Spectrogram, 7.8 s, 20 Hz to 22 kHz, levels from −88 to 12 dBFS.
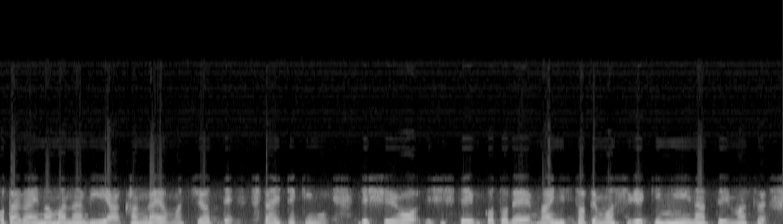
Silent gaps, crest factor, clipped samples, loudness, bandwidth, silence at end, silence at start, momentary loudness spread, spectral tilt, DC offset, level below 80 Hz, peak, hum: none; 14 dB; under 0.1%; -23 LUFS; 5.2 kHz; 0 s; 0 s; 7 LU; -6.5 dB/octave; under 0.1%; -60 dBFS; -10 dBFS; none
